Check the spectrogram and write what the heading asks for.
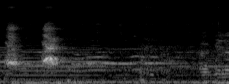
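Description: A dog barking: two short barks in the first half second, then quieter.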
